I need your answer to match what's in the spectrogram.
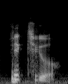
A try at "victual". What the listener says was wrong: According to this, it's pronounced Vittle. The C is silent.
